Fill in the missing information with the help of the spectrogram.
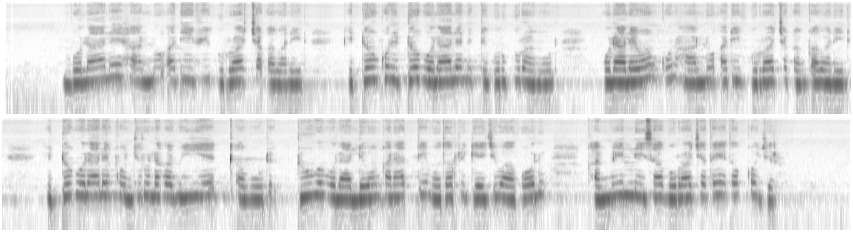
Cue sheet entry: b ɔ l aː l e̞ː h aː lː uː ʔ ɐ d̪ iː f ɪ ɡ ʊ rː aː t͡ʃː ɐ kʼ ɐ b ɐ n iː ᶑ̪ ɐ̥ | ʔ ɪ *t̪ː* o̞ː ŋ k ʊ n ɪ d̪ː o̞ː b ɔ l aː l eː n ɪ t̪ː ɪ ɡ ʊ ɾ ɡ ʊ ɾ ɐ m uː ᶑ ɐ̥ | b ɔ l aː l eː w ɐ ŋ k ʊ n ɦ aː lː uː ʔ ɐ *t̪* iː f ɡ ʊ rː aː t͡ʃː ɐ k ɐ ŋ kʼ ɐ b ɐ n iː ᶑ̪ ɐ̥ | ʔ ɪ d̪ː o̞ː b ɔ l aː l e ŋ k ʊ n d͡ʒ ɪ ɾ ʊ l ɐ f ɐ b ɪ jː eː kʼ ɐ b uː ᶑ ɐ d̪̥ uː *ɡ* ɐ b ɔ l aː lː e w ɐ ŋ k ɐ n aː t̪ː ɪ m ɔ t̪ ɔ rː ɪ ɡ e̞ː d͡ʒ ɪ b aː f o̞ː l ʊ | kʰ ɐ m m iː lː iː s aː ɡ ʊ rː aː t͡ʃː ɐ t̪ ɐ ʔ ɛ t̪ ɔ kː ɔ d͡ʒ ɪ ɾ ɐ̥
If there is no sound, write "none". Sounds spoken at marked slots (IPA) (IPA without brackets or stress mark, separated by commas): d̪ː, d̪, b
